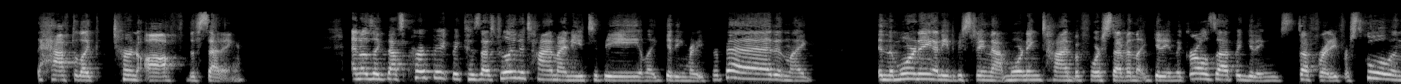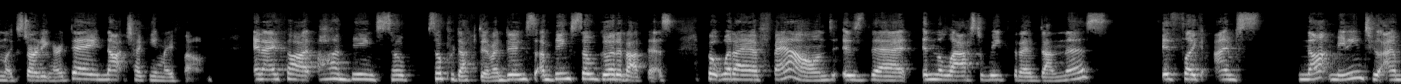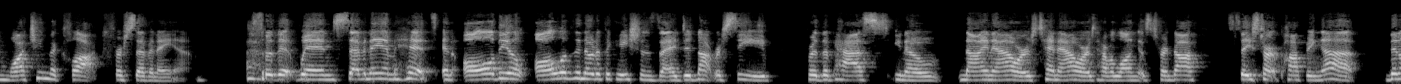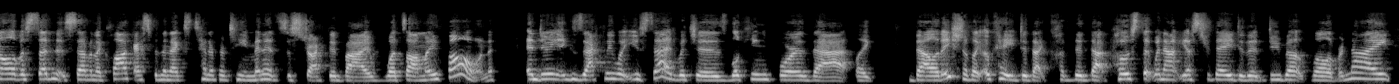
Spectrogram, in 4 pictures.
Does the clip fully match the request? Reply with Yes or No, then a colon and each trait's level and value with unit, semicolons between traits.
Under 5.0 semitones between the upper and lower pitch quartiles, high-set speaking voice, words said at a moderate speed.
No: average, 3.2 semitones; high, 215 Hz; fast, 210 wpm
